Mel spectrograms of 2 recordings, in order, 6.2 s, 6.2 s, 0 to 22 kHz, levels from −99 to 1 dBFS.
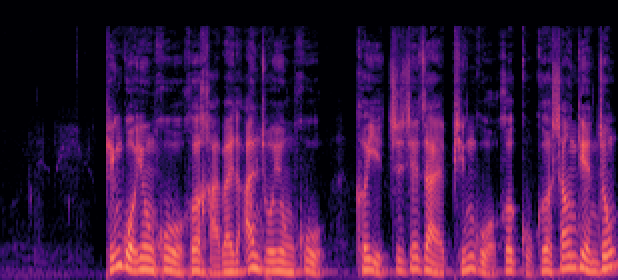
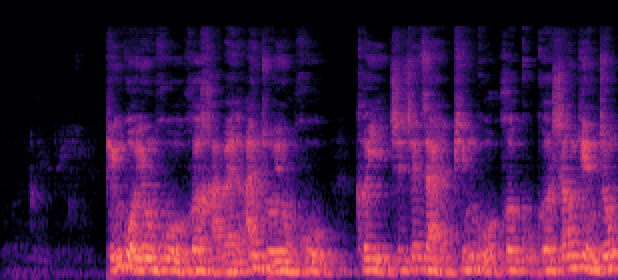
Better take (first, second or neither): first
